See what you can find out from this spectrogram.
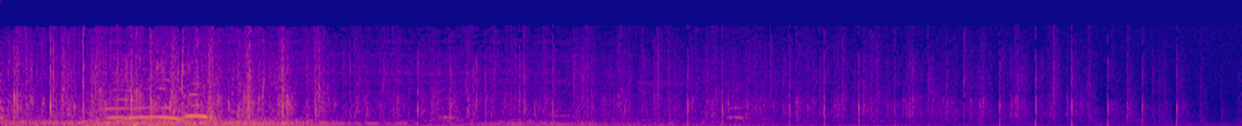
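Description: A standing audience applauds a pastor with dense, steady clapping and a few whoops and cheers early on; the applause then gradually thins into scattered, fading claps.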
